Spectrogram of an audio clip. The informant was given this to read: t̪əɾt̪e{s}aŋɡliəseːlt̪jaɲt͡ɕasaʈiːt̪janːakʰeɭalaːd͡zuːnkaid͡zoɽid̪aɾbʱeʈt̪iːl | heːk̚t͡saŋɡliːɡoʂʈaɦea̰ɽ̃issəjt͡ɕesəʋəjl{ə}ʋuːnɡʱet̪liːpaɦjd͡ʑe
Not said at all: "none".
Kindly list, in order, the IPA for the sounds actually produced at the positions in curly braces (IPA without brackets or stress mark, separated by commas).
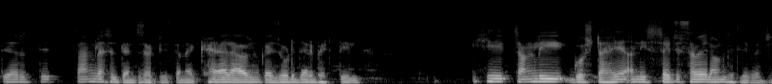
t͡s, a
